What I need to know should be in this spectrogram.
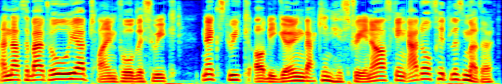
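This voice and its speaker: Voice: mid-range voice, expressive, fast talker, fairly bright tone, no room sound, clean studio sound, natural voice. A performer playing a pompous, boring historian narrating a radio play.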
